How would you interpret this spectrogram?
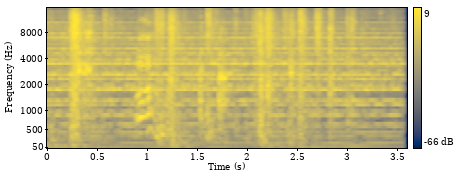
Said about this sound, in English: Yeah, but I enjoyed Pex, his entrance when they're just... Oh, Pex is cool. When Mel is sat there with the two resis and so he kicks the door in, smashes through the door.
